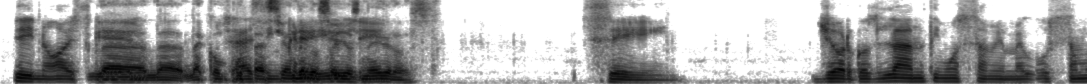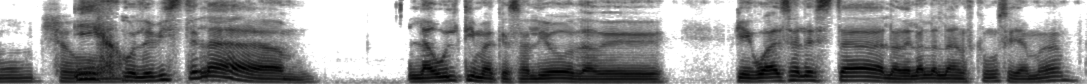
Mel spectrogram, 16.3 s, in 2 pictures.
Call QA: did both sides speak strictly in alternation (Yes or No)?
No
